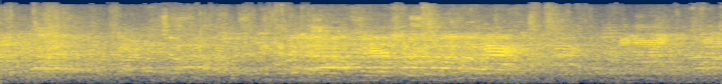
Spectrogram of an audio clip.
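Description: A large crowd chatters and murmurs in an echoing hall.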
